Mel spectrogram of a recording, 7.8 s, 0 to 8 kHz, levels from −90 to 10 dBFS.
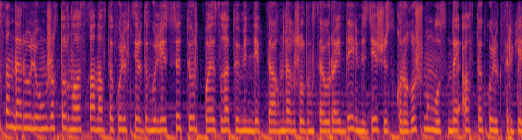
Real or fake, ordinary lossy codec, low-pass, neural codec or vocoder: real; none; none; none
